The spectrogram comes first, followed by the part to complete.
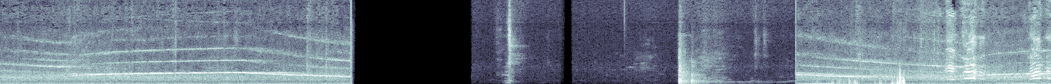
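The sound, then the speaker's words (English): A police siren wails loudly with a slow rising and falling tone over road rumble, cuts out into near silence broken by a couple of clicks, then resumes. “You heard the cop?”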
